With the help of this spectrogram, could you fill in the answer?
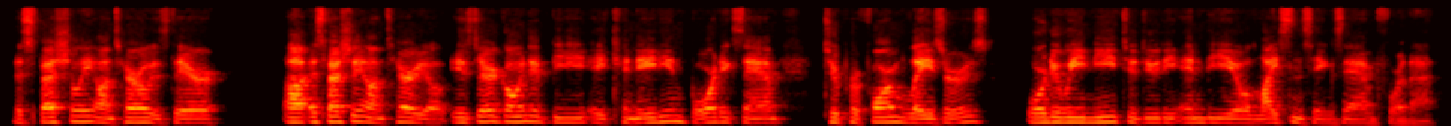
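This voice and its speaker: A man moderating a webinar on a video call, reading out students' questions in a halting way, with many fillers and restarts. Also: mid-range voice, highs cut off. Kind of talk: hosting a webinar Q&A.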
